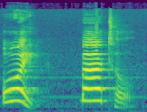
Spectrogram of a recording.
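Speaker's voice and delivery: loud, high call-out; bellow. A narrator's reading. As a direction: bellow for someone across the room. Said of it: "took a deep breath and bellowed".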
